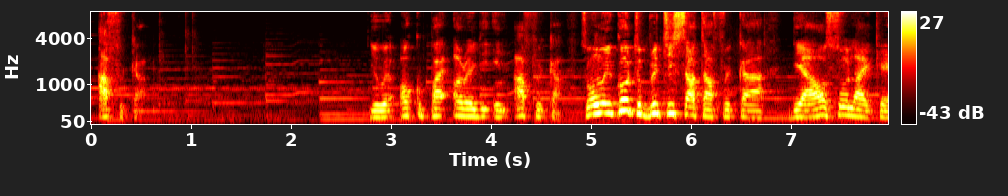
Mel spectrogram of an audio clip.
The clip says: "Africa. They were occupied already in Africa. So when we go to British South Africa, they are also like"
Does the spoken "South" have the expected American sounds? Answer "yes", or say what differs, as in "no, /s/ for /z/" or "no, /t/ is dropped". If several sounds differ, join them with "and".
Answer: no, /t/ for /θ/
